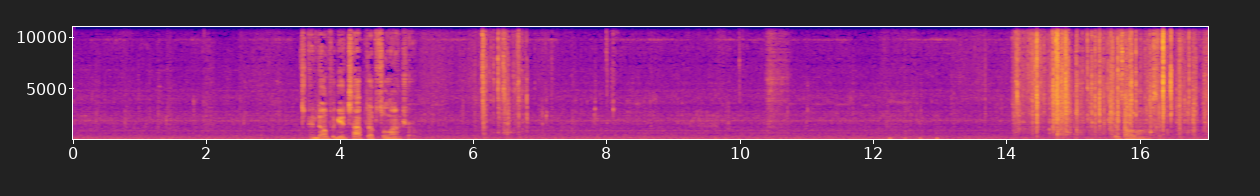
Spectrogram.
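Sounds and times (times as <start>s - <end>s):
car cabin hum: 0.0s - 17.0s
faint chewing: 0.1s - 3.2s
clicks and rustles: 6.0s - 7.2s, 14.1s - 17.0s.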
